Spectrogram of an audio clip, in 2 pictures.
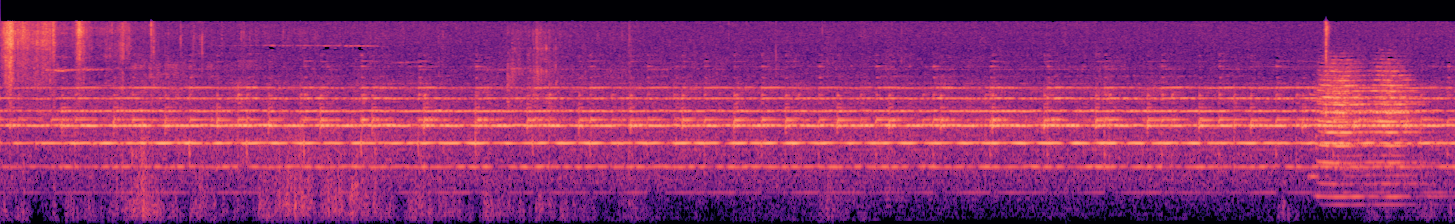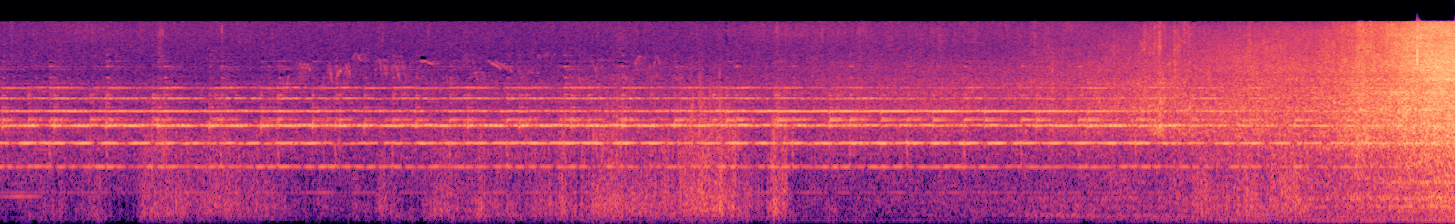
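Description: Level crossing bells ring steadily as a train led by two KiwiRail DXC-class diesel-electric locomotives approaches. The locomotive sounds one horn blast of about a second, roughly halfway through. Near the end the noise of the oncoming train grows louder as it reaches the crossing.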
